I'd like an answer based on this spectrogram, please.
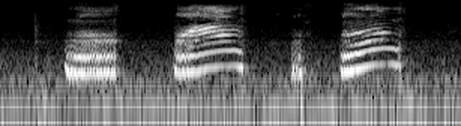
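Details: Soft domestic cat meows played to attract cats: three arched, rising-falling mews about a second apart, plus one very short chirp, over a low background hum.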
